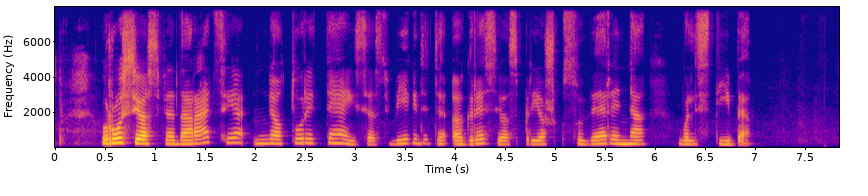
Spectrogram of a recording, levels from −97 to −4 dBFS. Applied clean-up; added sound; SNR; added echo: none; none; none; none.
